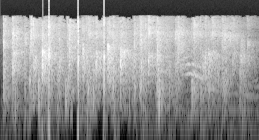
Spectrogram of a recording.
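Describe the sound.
A group bursts into steady applause for a correct answer about the red triangle of the Cuban flag, many hands clapping for a couple of seconds, with a few voices mixed into the noise.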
